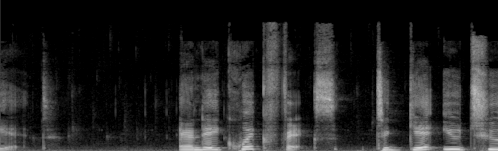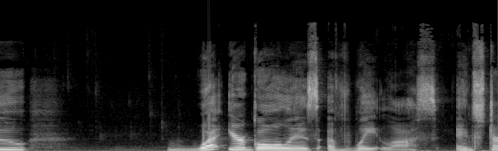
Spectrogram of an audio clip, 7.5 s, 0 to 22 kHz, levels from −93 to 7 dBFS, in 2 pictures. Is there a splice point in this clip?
no; 0 cuts

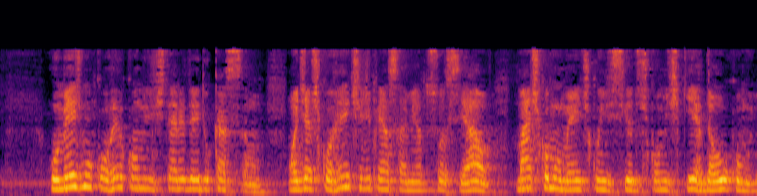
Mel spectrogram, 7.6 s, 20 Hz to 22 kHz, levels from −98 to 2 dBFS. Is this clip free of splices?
no; 2 cuts; at 2.8 s, 5.0 s

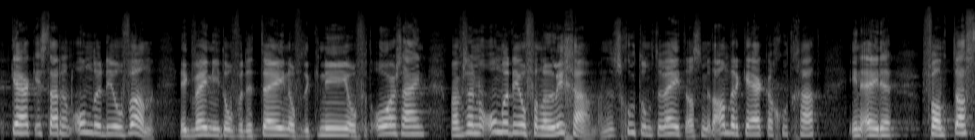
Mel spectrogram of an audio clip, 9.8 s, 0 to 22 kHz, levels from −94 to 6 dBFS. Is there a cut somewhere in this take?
no; 0 cuts

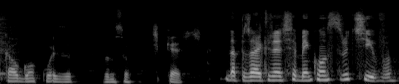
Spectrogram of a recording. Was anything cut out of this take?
yes; 1 cut; at 1.0 s

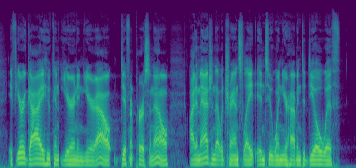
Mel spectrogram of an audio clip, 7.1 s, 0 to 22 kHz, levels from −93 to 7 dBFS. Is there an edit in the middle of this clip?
yes; 2 cuts; at 1.2 s, 2.4 s

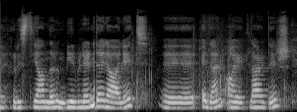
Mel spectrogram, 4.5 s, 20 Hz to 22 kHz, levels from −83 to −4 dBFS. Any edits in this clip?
yes; 1 cut; at 1.4 s

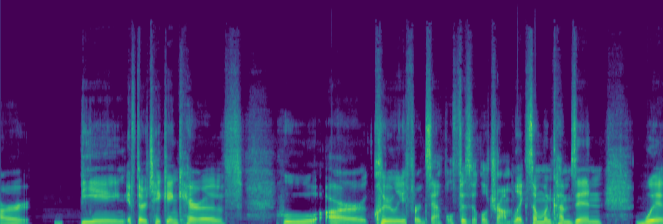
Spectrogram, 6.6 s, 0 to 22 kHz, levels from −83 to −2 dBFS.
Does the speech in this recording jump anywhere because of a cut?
yes; 3 cuts; at 2.8 s, 4.1 s, 5.1 s

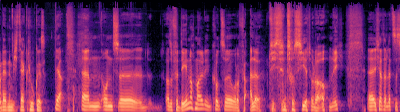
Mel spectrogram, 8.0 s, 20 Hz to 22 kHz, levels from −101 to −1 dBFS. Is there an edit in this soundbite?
yes; 1 cut; at 5.3 s

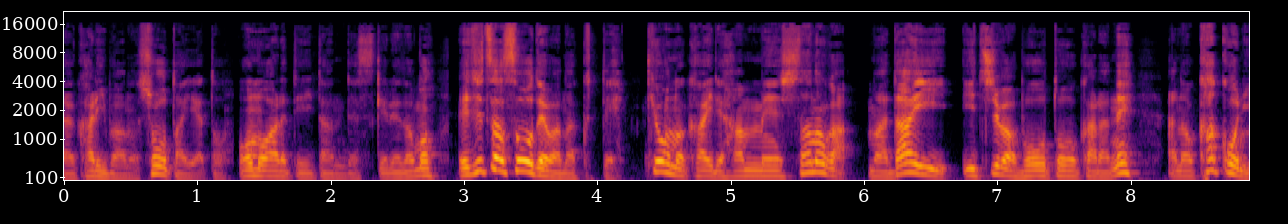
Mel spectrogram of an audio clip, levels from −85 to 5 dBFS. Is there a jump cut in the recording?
yes; 3 cuts; at 1.3 s, 2.9 s, 4.4 s

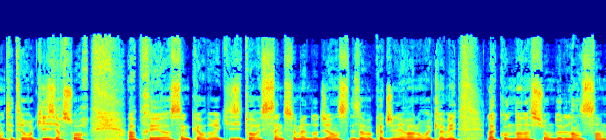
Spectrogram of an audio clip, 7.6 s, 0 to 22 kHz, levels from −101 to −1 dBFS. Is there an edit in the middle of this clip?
no; 0 cuts

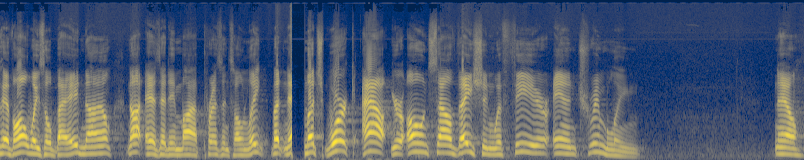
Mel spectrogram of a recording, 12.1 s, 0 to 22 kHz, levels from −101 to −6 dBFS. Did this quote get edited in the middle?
yes; 2 cuts; at 4.0 s, 4.8 s

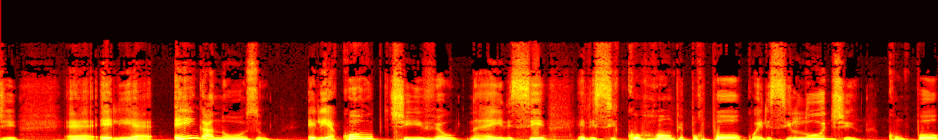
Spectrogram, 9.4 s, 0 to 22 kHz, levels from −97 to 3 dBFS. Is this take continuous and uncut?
yes; 0 cuts

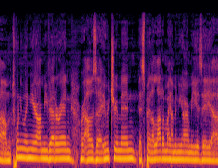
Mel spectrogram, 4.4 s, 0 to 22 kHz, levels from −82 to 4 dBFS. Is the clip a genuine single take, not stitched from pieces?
no; 2 cuts; at 2.8 s, 3.4 s

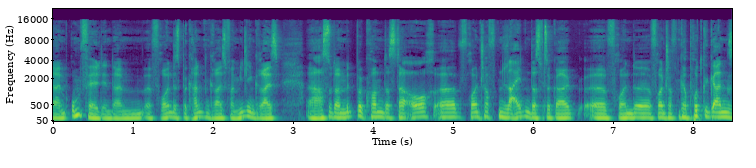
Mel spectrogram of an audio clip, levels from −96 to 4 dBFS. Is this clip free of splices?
no; 1 cut; at 6.1 s

